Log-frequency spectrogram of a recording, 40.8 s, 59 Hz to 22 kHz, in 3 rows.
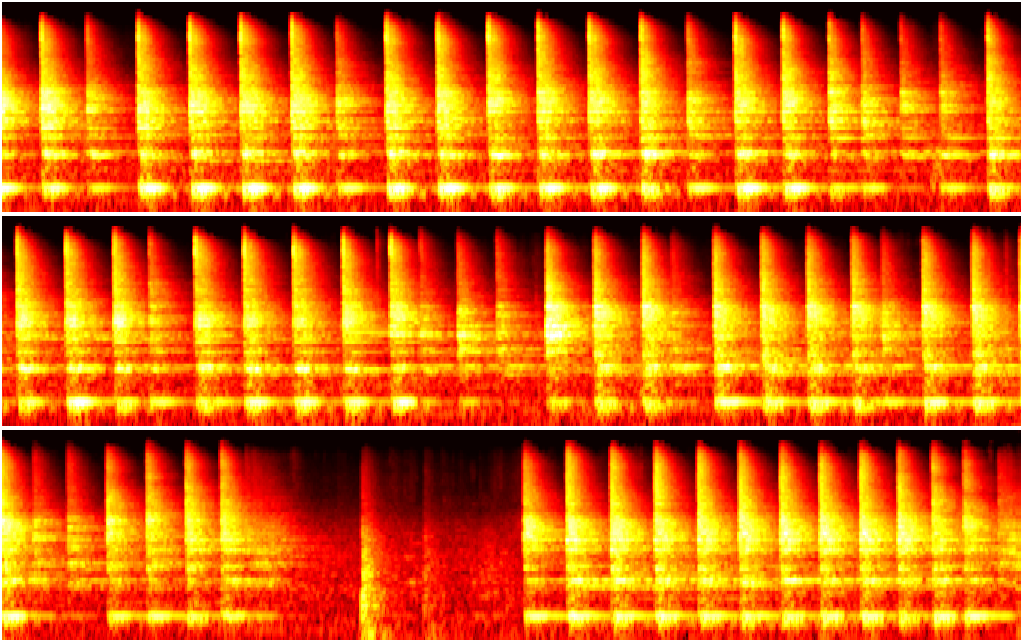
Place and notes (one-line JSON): {"title": "Sounds of unknown professions, coppersmith", "date": "2010-10-22 17:37:00", "description": "Professions only existing in the backyards of Istanbuls smallest streets, we hear, the coppersmith, thinning the metal of a giant kettle.", "latitude": "41.02", "longitude": "28.97", "altitude": "12", "timezone": "Europe/Istanbul"}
